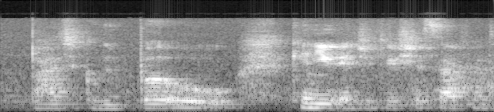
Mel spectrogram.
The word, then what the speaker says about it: Bacigalupo: This is Tony B is what we call him, but Tony Bacigalupo. Did I say it right? Yeah, okay. Bacigalupo. Bacigalupo.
